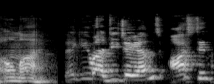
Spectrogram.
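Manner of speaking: usual speaking voice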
